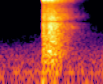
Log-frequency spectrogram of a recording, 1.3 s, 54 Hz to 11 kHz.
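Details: Scuba-tank fill station for a paintball HPA/N2 tank, after filling and closing the valve: release valve opened to depressurize, a sharp rush of air fading over about half a second; normal venting before removing the tank.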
